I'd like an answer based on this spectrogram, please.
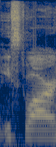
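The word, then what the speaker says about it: Histoire: to find iste yeah I could have sworn they were saying histian history earlier now they're saying istuar now the age is silent all right welcome to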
